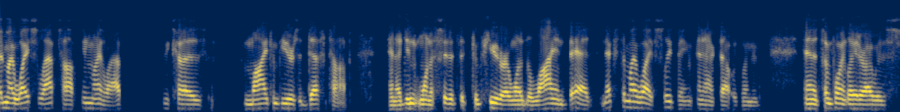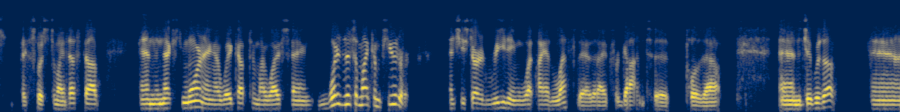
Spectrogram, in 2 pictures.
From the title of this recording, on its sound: Monday Noon Phone Speakers Series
